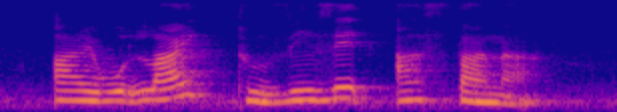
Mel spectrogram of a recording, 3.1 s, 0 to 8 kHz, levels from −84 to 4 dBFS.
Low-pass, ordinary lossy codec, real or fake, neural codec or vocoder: 7.2 kHz; none; real; none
